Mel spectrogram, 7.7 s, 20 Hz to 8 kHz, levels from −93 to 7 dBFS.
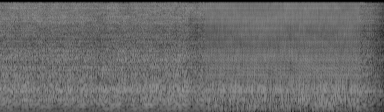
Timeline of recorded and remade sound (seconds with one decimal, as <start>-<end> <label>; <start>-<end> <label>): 0.0-4.1 recorded; 4.1-7.2 remade; 7.2-7.7 recorded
